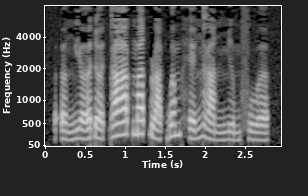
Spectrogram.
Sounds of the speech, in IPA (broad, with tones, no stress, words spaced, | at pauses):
ʔə˨˩˨ŋjəː˨˩˦ ɗəː˨˩t̚ɣaː˦˥k̚ma˦˥t̚ɹa˨˩k̚ wə˧m he˨˩˦ŋ ɣa˨˩nɲɨ˨˩˨mfu˨˩ə̯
